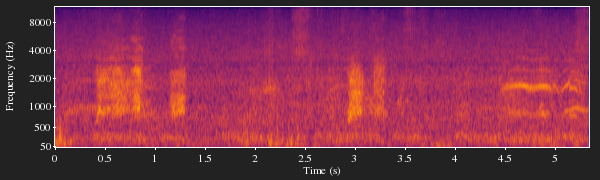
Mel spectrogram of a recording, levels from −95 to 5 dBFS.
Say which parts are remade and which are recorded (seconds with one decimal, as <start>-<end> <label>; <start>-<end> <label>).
0.0-0.4 recorded; 0.4-1.3 remade; 1.3-1.8 recorded; 1.8-3.5 remade; 3.5-5.3 recorded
